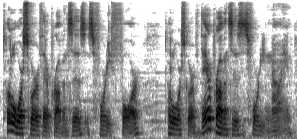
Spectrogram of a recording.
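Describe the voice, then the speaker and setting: A man talks through his moves in a strategy game, pausing to think and correcting himself with dry little jokes. His voice sits low but swings up and down a lot. The recording is a bit dull and lo-fi, with soft music underneath. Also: very animated, vocal fry. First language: English. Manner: musing, self-correcting, dry asides. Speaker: let's play host.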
